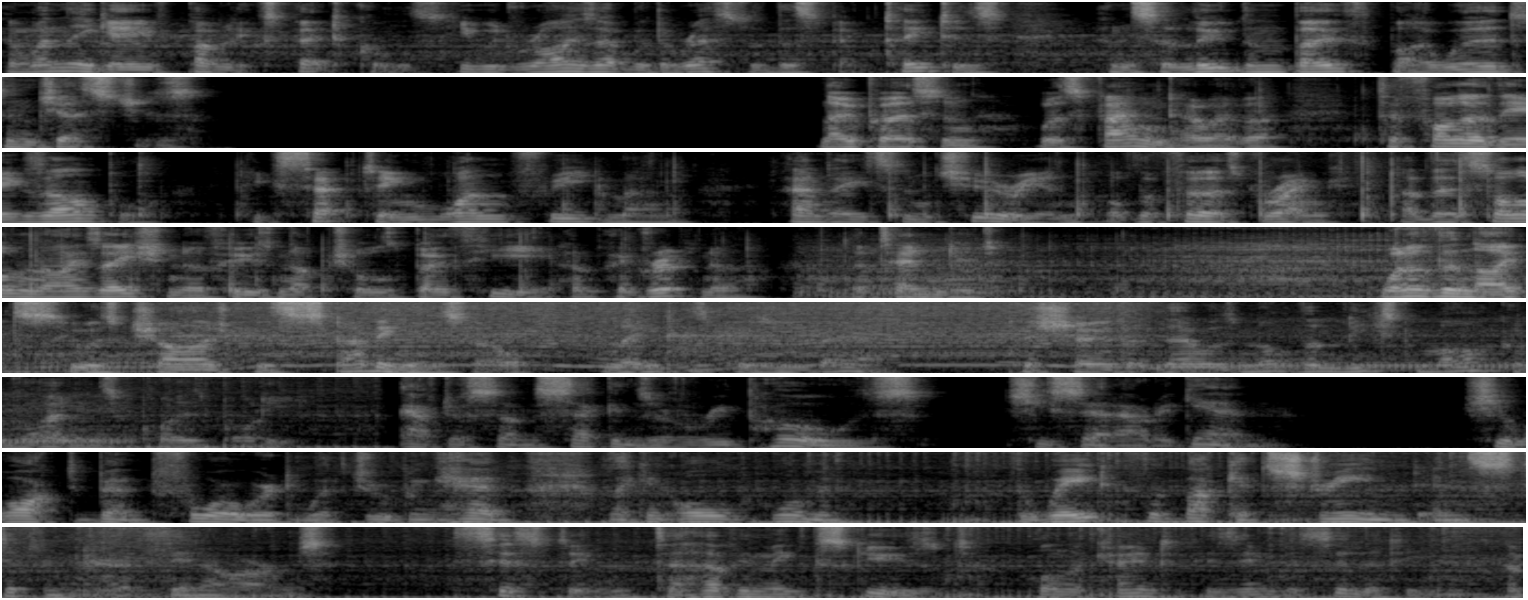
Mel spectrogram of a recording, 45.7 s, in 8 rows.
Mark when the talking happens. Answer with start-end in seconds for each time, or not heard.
0.0-6.5, 8.8-20.9, 22.3-33.4, 34.0-45.6.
